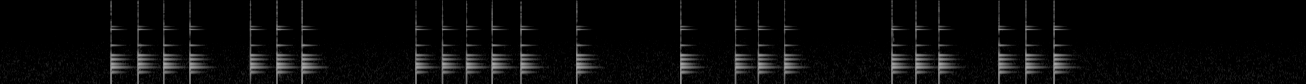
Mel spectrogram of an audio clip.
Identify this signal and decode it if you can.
Tap code, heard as taps on a metal pipe, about 4 knocks a second. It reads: SVCN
